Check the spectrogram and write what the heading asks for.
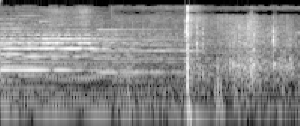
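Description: Background music with held notes for about the first second, then a single sharp firework bang about a second and a quarter in, followed by a few smaller pops and crackle.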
